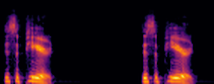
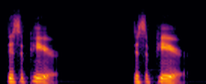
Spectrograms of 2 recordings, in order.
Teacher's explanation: when we have the Ed there's a distinct stop and when there's no Ed it kind of flows to a finish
